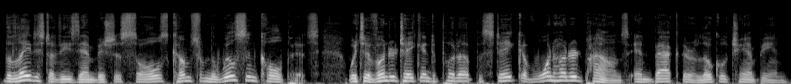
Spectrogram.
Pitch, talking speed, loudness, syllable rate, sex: 135 Hz, 220 wpm, -18 LUFS, 5.7 syllables/s, male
